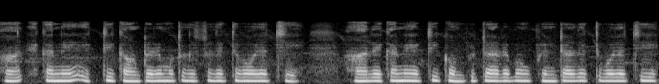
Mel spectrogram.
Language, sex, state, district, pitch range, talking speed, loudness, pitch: Bengali, male, Assam, Hailakandi, 160-170 Hz, 165 wpm, -14 LUFS, 165 Hz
